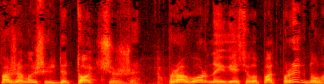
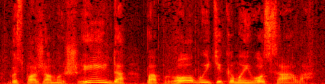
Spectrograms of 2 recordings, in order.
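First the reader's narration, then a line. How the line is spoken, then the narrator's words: Exclaimed. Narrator (Russian): она воскликнула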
